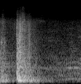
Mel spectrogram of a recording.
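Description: Drawer of an IKEA BESTA TV bench pulled open, one short sliding thud lasting a fraction of a second before fading into quiet room tone.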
